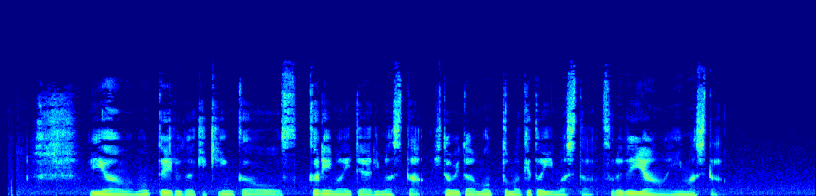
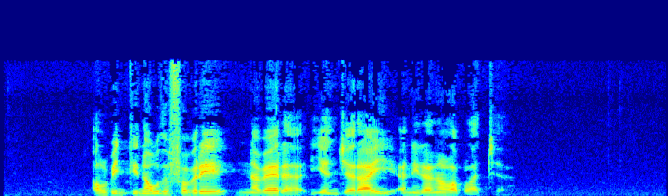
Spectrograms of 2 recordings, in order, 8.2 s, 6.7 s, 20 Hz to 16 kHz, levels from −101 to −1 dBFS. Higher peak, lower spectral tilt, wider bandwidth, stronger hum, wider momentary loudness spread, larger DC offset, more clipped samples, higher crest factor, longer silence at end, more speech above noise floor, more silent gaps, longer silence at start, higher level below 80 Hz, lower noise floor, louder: second, -28 dBFS vs -10 dBFS; first, -4.5 dB/octave vs -2.5 dB/octave; about the same, 11 kHz vs 11.5 kHz; neither; second, 8 LU vs 12 LU; neither; neither; about the same, 20 dB vs 24 dB; second, 0.95 s vs 1.65 s; second, 29 dB vs 40 dB; neither; second, 0.35 s vs 0.95 s; about the same, -74 dBFS vs -78 dBFS; about the same, -76 dBFS vs -73 dBFS; second, -47 LUFS vs -31 LUFS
